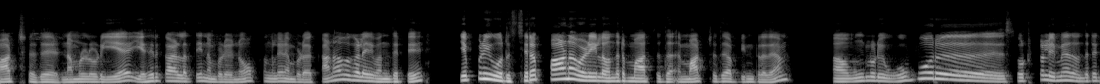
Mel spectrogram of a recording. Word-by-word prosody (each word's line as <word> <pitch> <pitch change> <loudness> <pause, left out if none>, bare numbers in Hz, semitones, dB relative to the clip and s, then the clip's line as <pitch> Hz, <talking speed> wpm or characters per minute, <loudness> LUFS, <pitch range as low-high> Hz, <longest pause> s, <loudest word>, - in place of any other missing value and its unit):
மாற்றுது? 120 -1 -2 0.2
நம்மளுடைய 120 0 -1 0.3
எதிர்காலத்தை, 155 0 -2
நம்முடைய 120 -3 -3
நோக்கங்களை, 140 -1 -5
நம்முடைய 115 -3 -3
கனவுகளை 190 - 0
வந்துட்டு 130 +1 -1 0.5
எப்டி 230 +6 +3
ஒரு 155 -5 +4
சிறப்பான 230 +5 +5
வழியில 175 -4 +5
வந்துட்டு 155 0 -1
மாத்துது 135 -2 -1 0.2
மாற்றுது? 135 0 -3
அப்டின்றத, 115 -2 -5 0.6
அ - - +1 0.2
உங்களுடைய 170 -1 -1 0.2
ஒவ்வொரு 265 +8 +1 0.7
சொற்கலுமே 185 +4 -3
அத 180 - 0
வந்துட்டு 155 +3 -5
145 Hz, 120 wpm, -22 LUFS, 125-180 Hz, 0.7 s, சிறப்பான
